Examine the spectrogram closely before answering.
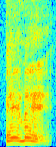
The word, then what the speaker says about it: Pelé: sílaba no mínimo duas quando eu digo por exemplo pelé pelé duas sílabas e esse é aí o segundo é pelé é mais forte então isso aí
